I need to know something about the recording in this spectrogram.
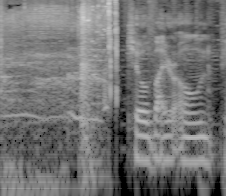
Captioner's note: Lumpy screams; click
